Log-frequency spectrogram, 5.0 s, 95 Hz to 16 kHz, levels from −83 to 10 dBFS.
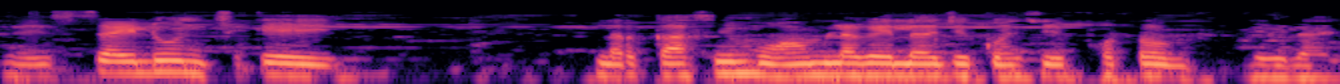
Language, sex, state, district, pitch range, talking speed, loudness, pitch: Angika, female, Bihar, Bhagalpur, 155-175 Hz, 120 wpm, -16 LUFS, 165 Hz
